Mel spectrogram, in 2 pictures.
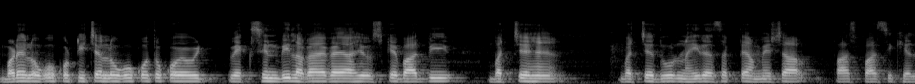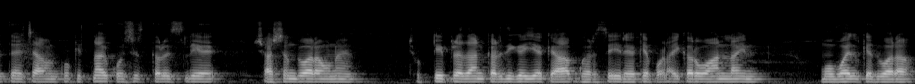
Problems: none marked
